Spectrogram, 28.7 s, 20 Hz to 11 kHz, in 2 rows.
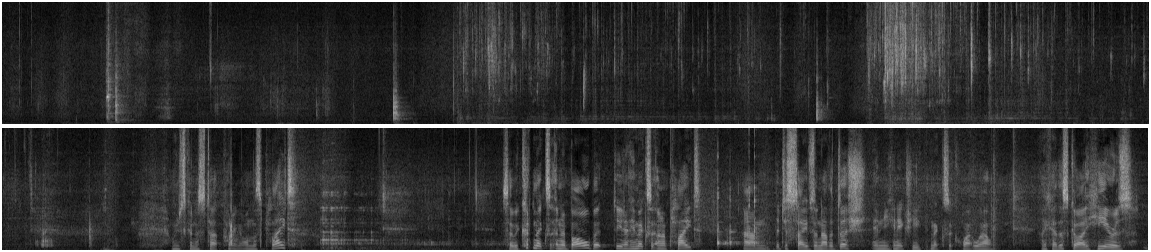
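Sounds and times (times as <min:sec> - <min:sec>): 
liquid draining from two cans of chickpeas: 0:05.6 - 0:09.9, 0:10.8 - 0:14.8
speech: 0:16.5 - 0:18.2, 0:20.7 - 0:28.6.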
